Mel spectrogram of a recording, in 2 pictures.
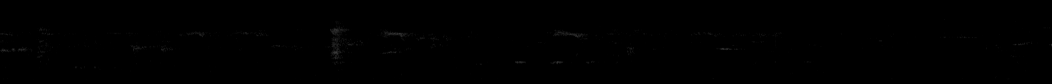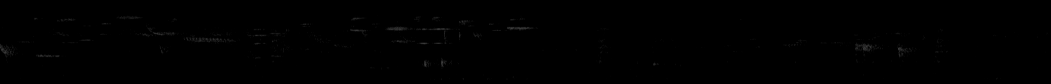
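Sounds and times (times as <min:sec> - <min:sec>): background hiss: 0:00.0 - 0:21.0
faint bird chirps and calls: 0:00.0 - 0:21.0.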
